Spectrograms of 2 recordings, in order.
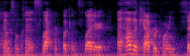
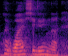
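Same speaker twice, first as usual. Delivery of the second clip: inner thought; 7 dB quieter than usual. Retold or imitated. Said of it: "I'm like".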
